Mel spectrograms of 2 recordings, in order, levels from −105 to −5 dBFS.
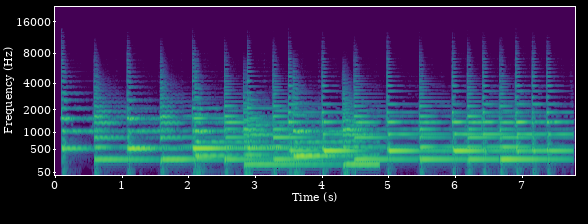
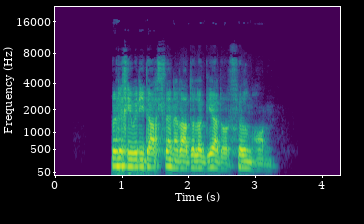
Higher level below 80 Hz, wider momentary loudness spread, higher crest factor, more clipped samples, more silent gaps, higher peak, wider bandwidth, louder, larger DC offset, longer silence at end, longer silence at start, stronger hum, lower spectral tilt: about the same, -62 dBFS vs -60 dBFS; about the same, 7 LU vs 7 LU; about the same, 16 dB vs 16 dB; neither; neither; second, -12 dBFS vs -4 dBFS; first, 8.4 kHz vs 7.6 kHz; second, -29 LUFS vs -18 LUFS; neither; second, 0.05 s vs 1.05 s; second, 0.1 s vs 0.85 s; neither; about the same, -7.5 dB/octave vs -7.5 dB/octave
